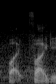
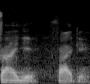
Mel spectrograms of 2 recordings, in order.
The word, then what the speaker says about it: Feige: I don't even know how to pronounce his name. It's Feige. That's the first. Feige.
